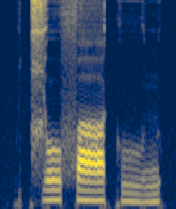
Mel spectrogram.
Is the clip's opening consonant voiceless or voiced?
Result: voiceless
